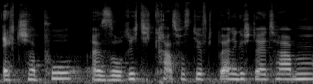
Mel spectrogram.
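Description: A woman with an ordinary speaking voice, fairly quick pace and ordinary pitch variation. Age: 20s. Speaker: politician. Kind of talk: interview.

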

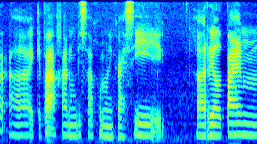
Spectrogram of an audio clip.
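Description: At a fairly slow pace, a woman talks in a fairly low pitch. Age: young. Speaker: satellite project manager. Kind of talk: interview. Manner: hesitant, many fillers.

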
